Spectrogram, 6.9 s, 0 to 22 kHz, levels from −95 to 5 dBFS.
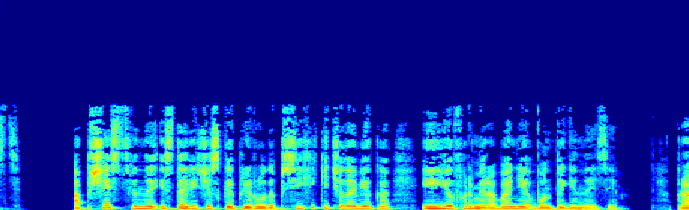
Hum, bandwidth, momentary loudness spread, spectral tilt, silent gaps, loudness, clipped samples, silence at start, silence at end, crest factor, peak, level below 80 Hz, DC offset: none; 11.5 kHz; 9 LU; -5 dB/octave; 0.28-0.72 s, 6.30-6.49 s; -22 LUFS; under 0.1%; 0.1 s; 0 s; 16 dB; -8 dBFS; -60 dBFS; under 0.1%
